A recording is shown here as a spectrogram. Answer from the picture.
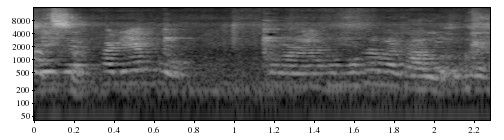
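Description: Talking, with a brief sharp clink just after the start.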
